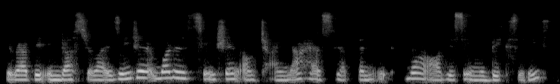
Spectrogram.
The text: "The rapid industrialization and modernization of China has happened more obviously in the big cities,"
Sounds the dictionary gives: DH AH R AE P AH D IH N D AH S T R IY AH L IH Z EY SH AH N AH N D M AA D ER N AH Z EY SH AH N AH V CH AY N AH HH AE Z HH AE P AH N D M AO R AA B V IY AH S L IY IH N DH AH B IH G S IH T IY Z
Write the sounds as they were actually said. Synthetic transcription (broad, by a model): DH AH R AE P AH D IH N D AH S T R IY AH L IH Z EY SH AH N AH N M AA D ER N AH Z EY SH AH N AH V CH AY N AH HH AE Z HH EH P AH N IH M AO R AA B V IY AH S L IY IH N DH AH B IH G S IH T IY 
